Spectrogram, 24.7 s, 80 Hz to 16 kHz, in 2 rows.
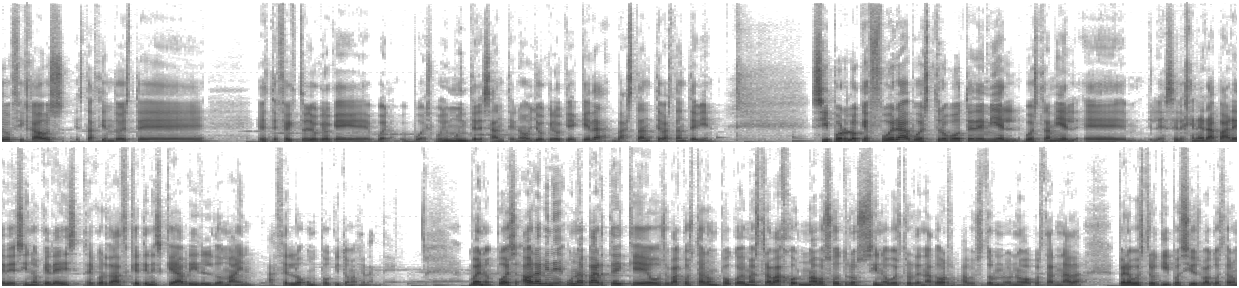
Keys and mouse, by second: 4.3 middle click, 6.0 middle click, 8.7 click, 9.3 click, 9.7 click.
